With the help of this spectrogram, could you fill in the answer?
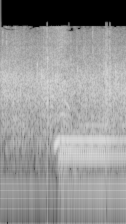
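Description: A crowd applauds with dense, steady clapping that fills the whole moment, loud and close, with a low sustained tone rising underneath partway through.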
